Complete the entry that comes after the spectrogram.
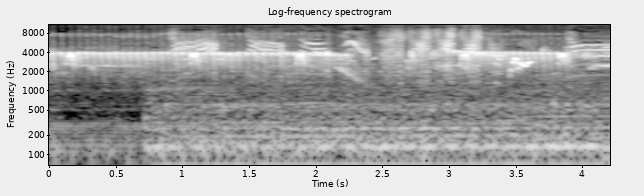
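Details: Agitated prinia fighting call used to lure birds: a steady high buzzing rattle with scattered sharp chirps and a falling squeal in the middle, over a soft low hum.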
